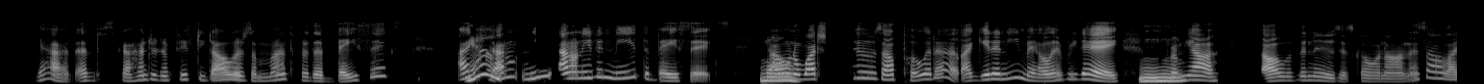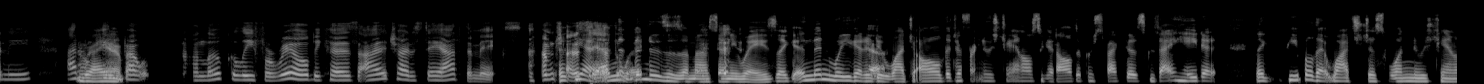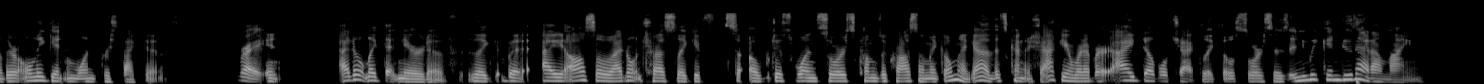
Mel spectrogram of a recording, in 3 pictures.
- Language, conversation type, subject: English, unstructured, How can I notice how money quietly influences my daily choices?
- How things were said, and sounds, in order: unintelligible speech; laughing while speaking: "I'm trying"; laugh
